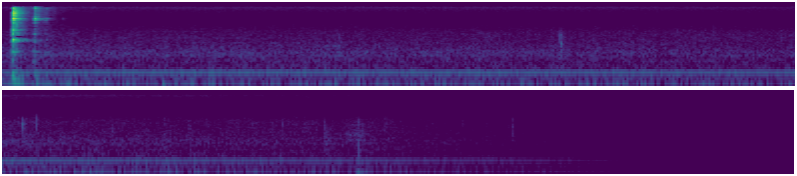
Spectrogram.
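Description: A singing bowl rings with a steady low hum and slowly fades away.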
